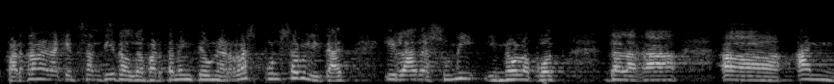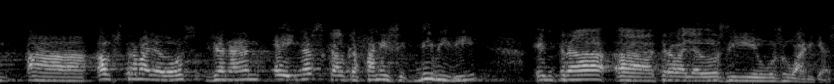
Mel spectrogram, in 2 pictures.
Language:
Catalan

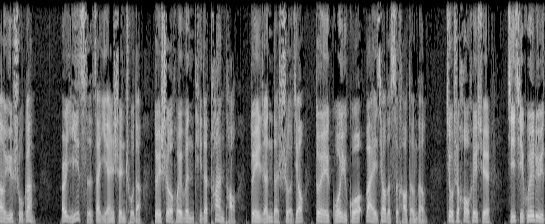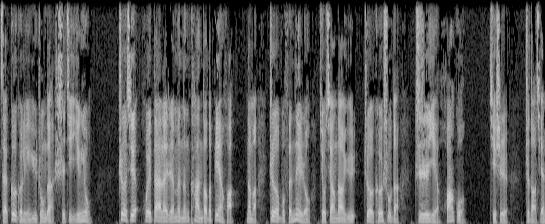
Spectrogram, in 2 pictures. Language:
Chinese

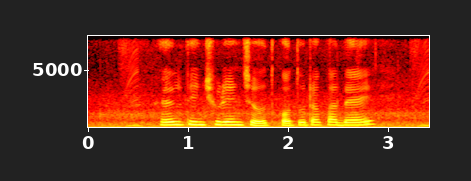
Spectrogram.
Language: Bangla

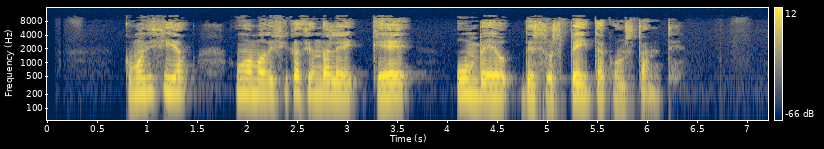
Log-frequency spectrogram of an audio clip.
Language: Galician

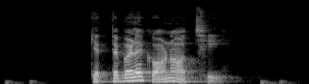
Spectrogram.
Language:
Odia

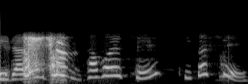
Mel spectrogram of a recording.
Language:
Bangla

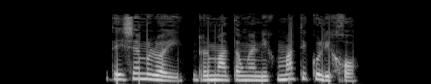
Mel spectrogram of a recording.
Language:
Galician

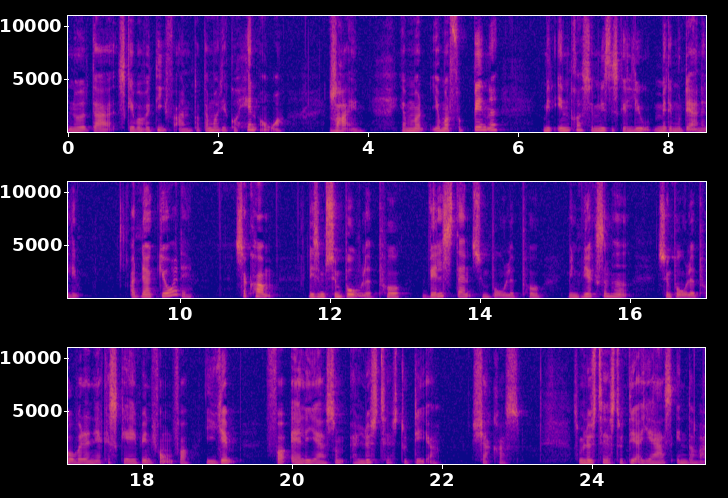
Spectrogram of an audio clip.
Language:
Danish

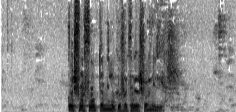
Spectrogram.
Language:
Galician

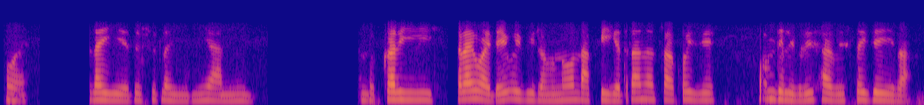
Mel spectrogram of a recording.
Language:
Manipuri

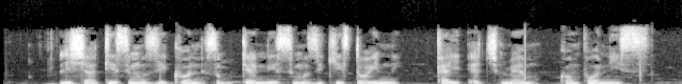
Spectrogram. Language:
Esperanto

